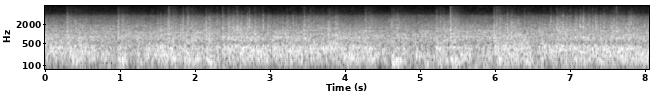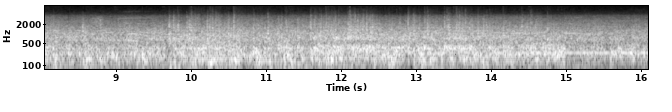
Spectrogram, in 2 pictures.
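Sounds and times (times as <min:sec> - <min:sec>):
fireworks cracks and bangs: 0:00.0 - 0:16.0
fireworks rumbling bursts: 0:00.0 - 0:16.0.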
